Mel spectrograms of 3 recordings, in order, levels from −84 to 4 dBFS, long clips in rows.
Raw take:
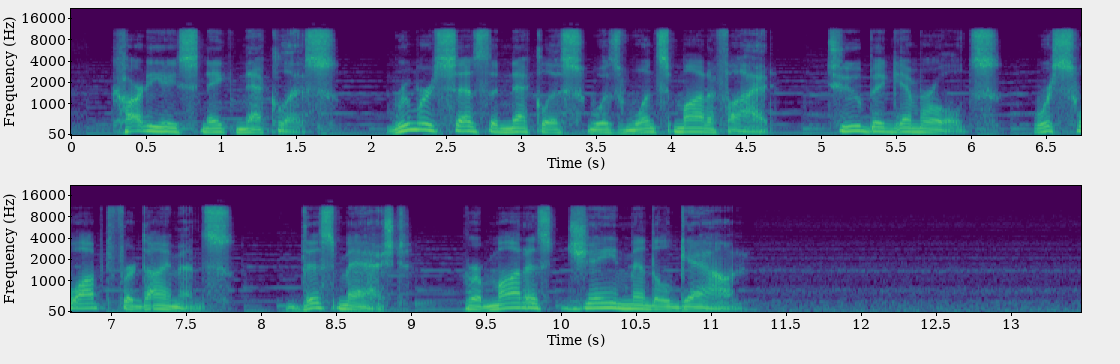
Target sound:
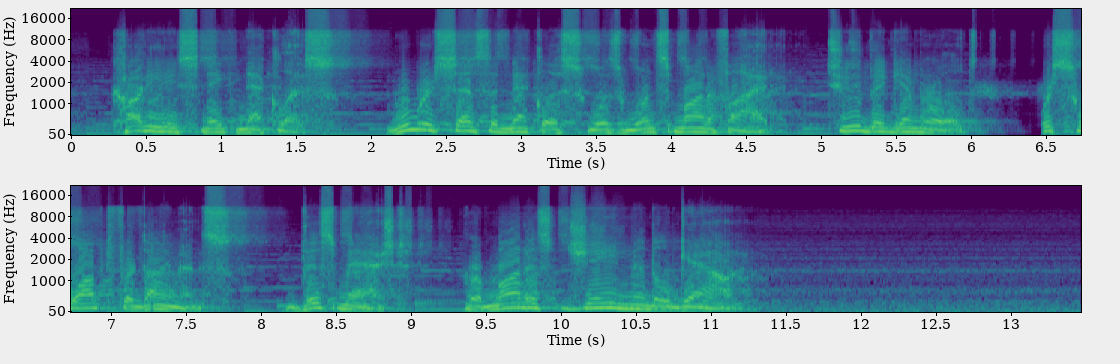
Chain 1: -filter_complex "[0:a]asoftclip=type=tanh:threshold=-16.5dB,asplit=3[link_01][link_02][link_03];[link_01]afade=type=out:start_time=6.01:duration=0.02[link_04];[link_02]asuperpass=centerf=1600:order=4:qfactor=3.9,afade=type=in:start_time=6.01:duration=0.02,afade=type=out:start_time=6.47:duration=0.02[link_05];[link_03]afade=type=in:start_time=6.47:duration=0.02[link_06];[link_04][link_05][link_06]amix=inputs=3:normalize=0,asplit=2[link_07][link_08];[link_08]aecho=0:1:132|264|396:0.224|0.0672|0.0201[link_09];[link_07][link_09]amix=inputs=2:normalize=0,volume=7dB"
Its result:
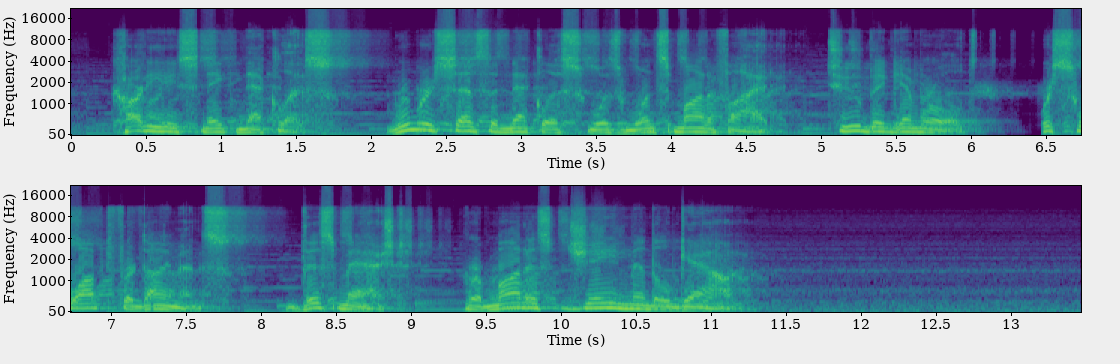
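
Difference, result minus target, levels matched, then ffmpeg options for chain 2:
soft clipping: distortion −6 dB
-filter_complex "[0:a]asoftclip=type=tanh:threshold=-22.5dB,asplit=3[link_01][link_02][link_03];[link_01]afade=type=out:start_time=6.01:duration=0.02[link_04];[link_02]asuperpass=centerf=1600:order=4:qfactor=3.9,afade=type=in:start_time=6.01:duration=0.02,afade=type=out:start_time=6.47:duration=0.02[link_05];[link_03]afade=type=in:start_time=6.47:duration=0.02[link_06];[link_04][link_05][link_06]amix=inputs=3:normalize=0,asplit=2[link_07][link_08];[link_08]aecho=0:1:132|264|396:0.224|0.0672|0.0201[link_09];[link_07][link_09]amix=inputs=2:normalize=0,volume=7dB"

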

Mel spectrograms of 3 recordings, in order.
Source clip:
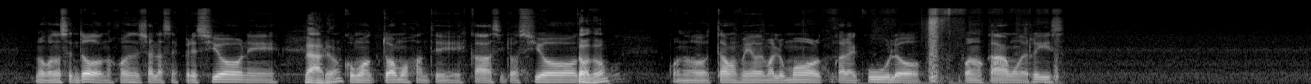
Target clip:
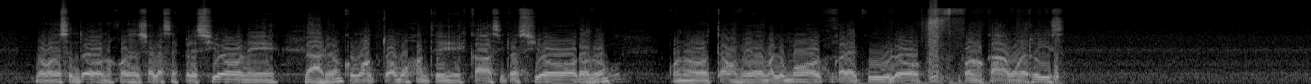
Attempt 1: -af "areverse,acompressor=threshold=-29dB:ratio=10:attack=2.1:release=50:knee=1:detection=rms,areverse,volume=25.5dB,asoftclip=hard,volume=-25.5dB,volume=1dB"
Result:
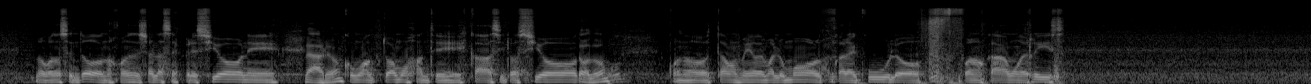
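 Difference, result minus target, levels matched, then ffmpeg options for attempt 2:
downward compressor: peak gain reduction +9 dB
-af "areverse,acompressor=threshold=-19dB:ratio=10:attack=2.1:release=50:knee=1:detection=rms,areverse,volume=25.5dB,asoftclip=hard,volume=-25.5dB,volume=1dB"

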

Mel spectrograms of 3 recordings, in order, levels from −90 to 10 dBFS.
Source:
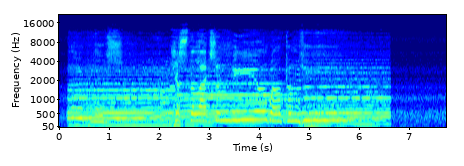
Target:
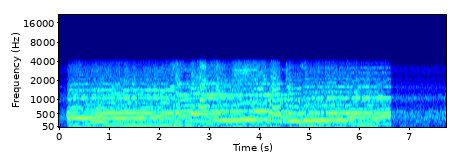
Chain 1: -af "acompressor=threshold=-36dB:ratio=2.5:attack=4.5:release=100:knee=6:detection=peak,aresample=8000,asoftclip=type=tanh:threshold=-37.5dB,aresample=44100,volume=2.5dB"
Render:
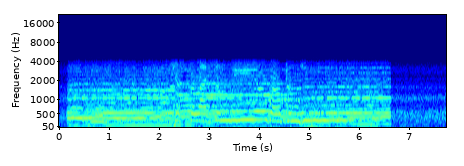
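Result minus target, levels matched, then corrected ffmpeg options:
downward compressor: peak gain reduction +7 dB
-af "aresample=8000,asoftclip=type=tanh:threshold=-37.5dB,aresample=44100,volume=2.5dB"

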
